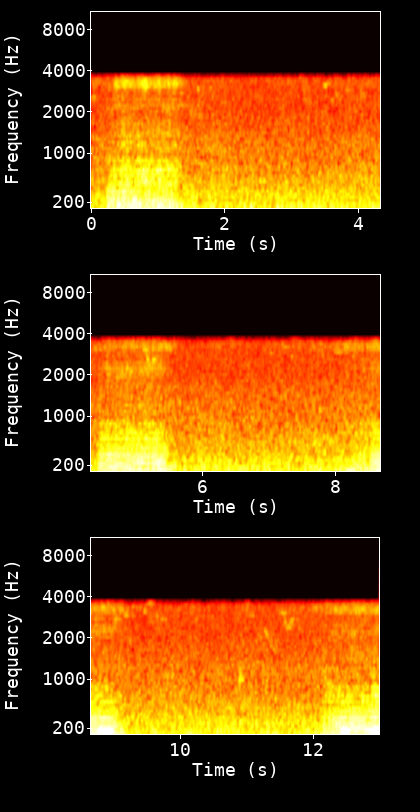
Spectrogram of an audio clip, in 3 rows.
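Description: Low, rattling snores on each breath in, roughly four in thirteen seconds, about 18 breaths a minute, over steady room hiss. Snoring.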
